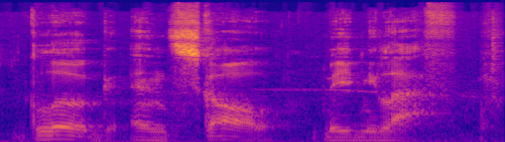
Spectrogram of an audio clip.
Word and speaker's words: glögg: It's glug is what I've been told. Like glug. Vet du vad det här är? Det här är glögg.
